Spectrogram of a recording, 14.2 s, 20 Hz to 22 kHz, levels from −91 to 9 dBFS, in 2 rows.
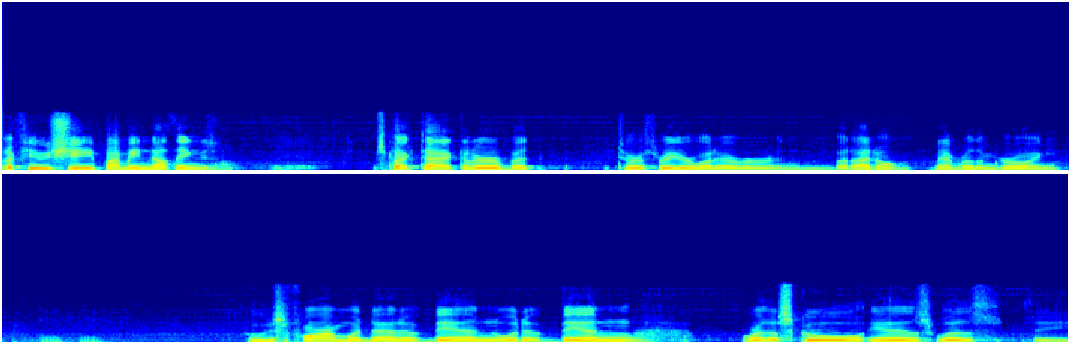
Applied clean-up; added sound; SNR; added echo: neural mask model Resemble Enhance denoiser.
